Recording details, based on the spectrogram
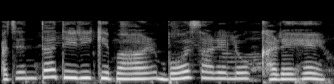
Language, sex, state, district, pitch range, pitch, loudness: Hindi, female, Arunachal Pradesh, Papum Pare, 255-290 Hz, 270 Hz, -11 LUFS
